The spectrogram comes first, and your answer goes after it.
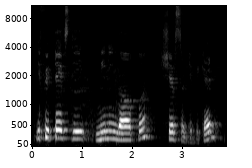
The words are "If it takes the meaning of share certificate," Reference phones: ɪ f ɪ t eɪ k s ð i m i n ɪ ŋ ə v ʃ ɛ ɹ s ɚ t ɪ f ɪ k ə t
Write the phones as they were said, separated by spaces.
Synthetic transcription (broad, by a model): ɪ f ɪ t eɪ k s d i m i n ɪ ŋ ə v ʃ ɛ ɹ s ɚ t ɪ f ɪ k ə t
